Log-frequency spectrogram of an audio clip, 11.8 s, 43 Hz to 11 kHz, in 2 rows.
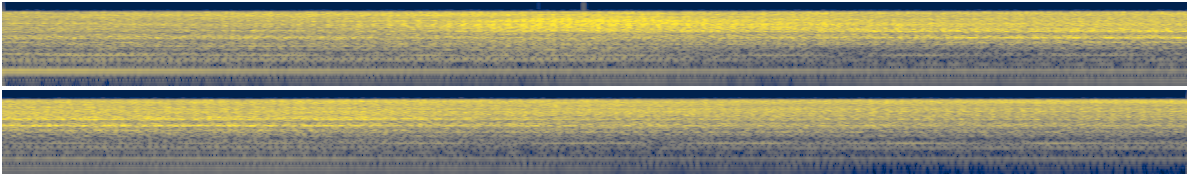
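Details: Yard-sale VIEL 1x42 in belt sander/grinder with replacement motor, added switch and new rubber feet: steady motor hum, light belt hiss, quick even flutter, no grinding or squeal; normal running.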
